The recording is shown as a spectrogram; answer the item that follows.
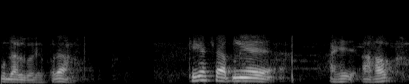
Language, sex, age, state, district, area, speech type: Assamese, male, 30-45, Assam, Sonitpur, rural, conversation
